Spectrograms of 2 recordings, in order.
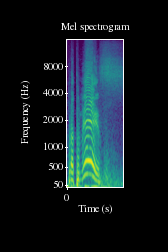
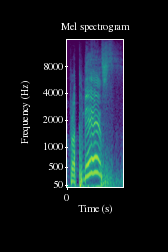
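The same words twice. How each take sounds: First: The name is shouted very loudly. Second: The name is called somewhat louder.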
